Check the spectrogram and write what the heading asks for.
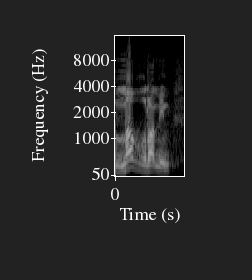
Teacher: نون سائن کے بعد میم آ گئی تو ادغام مال غنہ ہوگا، ایک الف کا غنہ کرنا ہے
